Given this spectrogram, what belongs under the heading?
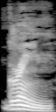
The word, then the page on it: green: English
